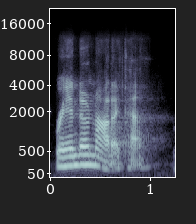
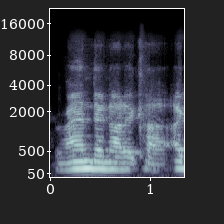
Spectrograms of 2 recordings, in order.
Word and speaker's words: Randonautica: Randonautica. – Randonautica. Okay, and Simon, you as well? – With my New Zealand accent, it's Randonautica.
